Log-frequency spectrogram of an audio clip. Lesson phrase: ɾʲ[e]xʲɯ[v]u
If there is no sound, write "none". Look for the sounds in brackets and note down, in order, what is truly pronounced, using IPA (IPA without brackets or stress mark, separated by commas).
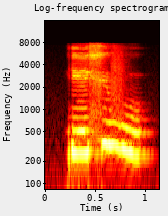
e, v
